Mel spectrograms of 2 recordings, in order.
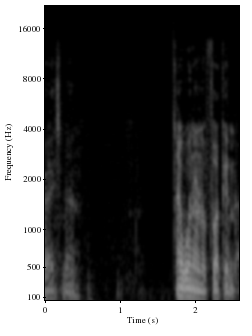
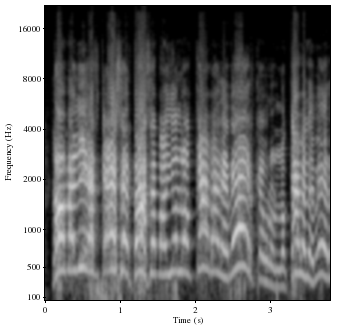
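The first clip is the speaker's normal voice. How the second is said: high, loud furious yell in Spanish; angry dad shouting; 10 dB louder than usual. Retold or imitated. Dad yelling at son over the internet, furious shout. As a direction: bellow at the kid like an enraged father.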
